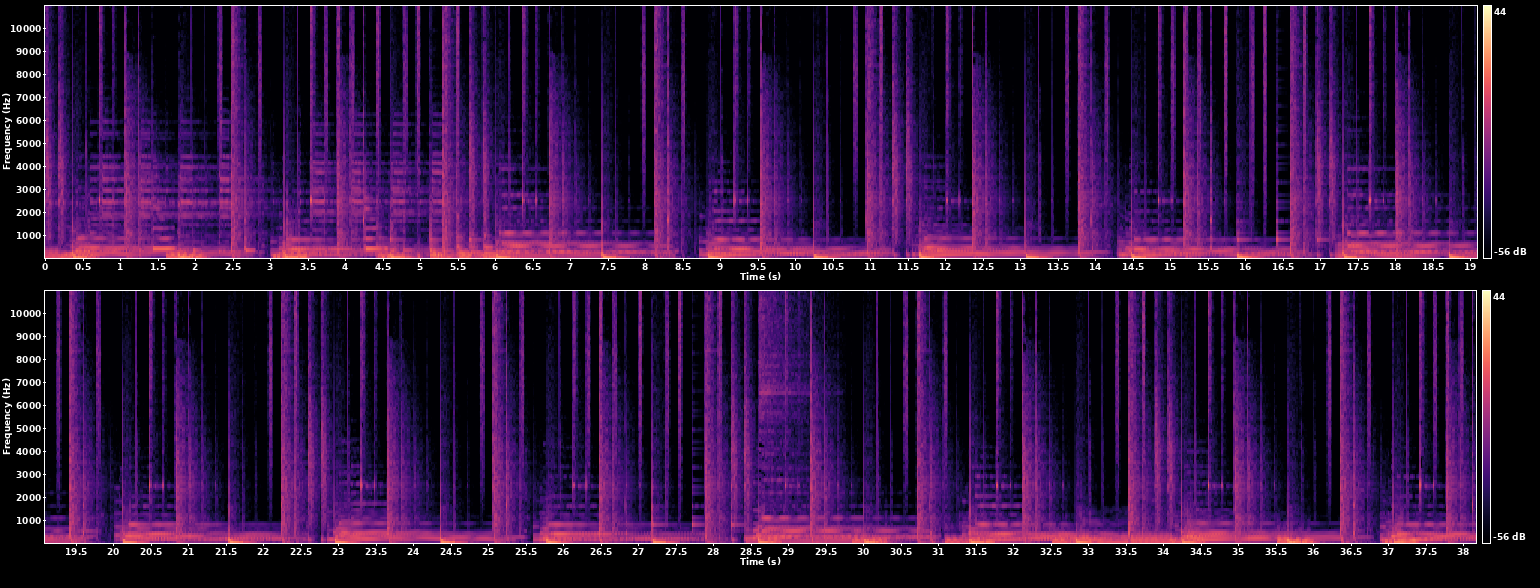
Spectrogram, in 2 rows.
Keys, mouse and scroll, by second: 2.3 click, 9.9 double click, 13.6 Return, 28.2 double click.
